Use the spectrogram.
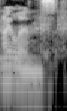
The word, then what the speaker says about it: Islands: The Canary okay, Islands.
